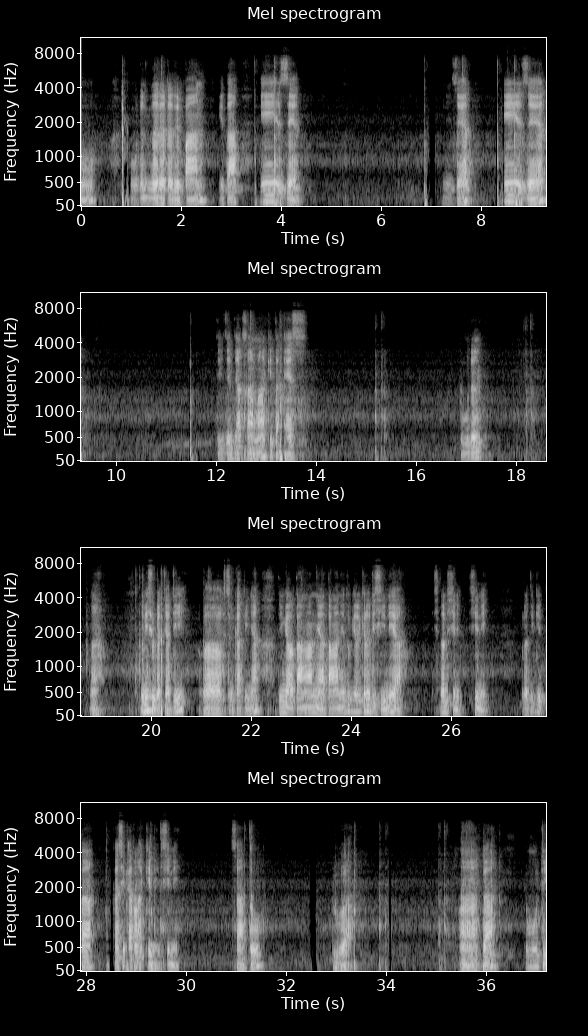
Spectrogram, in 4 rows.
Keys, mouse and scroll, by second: 3.6 e, 8.4 e, 13.3 s, 18.2 click, 18.7 middle click, 20.2 `, 23.1-23.6 scroll up 2, 28.8 ctrl+r, 33.0 ctrl+r, 35.6 click, 36.3 scroll up 1.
